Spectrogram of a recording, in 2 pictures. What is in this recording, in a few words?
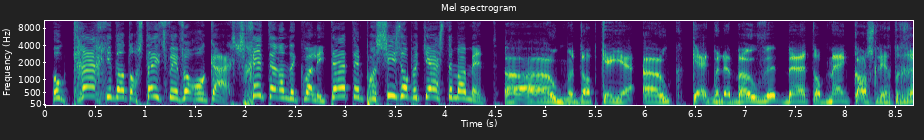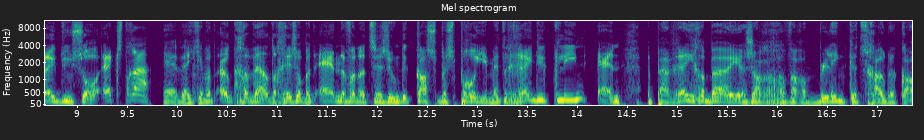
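accent male HAAGS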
